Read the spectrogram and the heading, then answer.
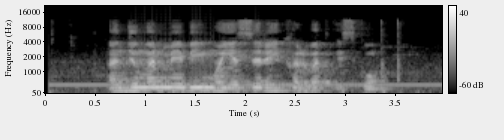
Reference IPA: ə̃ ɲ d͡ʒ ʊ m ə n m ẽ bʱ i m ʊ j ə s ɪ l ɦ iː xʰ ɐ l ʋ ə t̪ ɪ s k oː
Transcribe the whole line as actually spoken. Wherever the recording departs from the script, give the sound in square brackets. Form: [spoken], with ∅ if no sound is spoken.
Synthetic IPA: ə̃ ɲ d͡ʒ ʊ m ə n m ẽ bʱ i m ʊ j ə s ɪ [ɾ] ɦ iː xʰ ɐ l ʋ ə t̪ ɪ s k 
